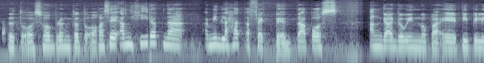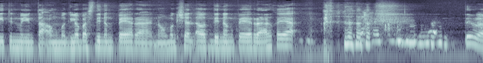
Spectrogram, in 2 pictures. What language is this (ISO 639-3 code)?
fil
